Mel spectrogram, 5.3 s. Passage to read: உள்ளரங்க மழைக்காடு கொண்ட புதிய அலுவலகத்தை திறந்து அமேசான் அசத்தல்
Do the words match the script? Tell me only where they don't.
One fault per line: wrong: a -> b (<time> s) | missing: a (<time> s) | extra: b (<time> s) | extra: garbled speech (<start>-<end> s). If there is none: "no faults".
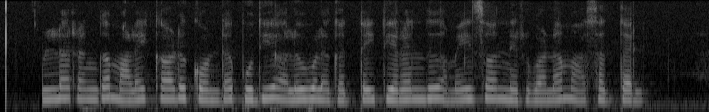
extra: நிறுவனம் (3.8 s)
